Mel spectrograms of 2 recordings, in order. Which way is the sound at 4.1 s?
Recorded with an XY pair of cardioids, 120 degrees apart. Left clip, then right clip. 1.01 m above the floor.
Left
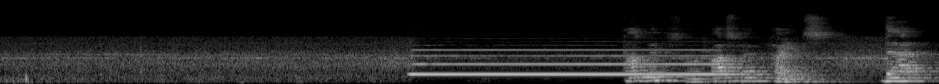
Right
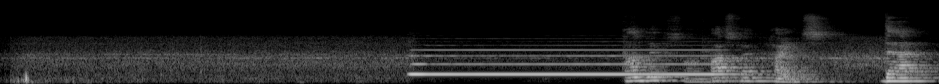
25° right.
